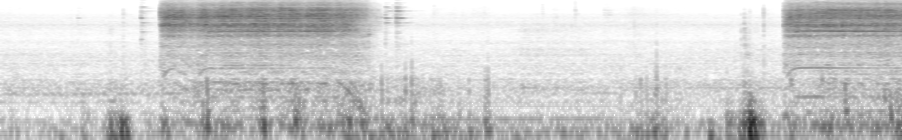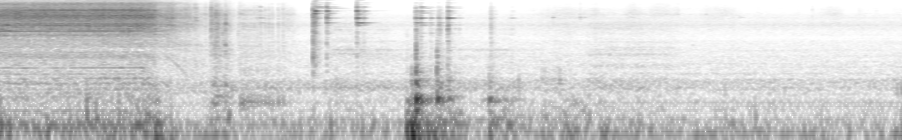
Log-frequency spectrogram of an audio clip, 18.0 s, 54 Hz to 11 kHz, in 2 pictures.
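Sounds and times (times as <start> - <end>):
cordless screwdriver motor: 1.6 - 3.8, 7.8 - 11.5
sharp knocks and clinks: 12.1 - 13.7.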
